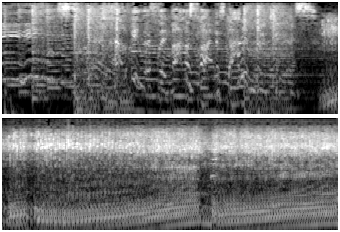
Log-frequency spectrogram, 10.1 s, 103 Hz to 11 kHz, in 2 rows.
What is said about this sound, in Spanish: a las 8 y 15 de la mañana, una cita con Juanca, así como lo oyen, rugiendo motores.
